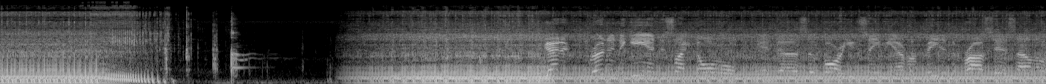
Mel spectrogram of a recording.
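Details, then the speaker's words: Used RedMax two-stroke edger (bought 2010) after repeated Sea Foam doses. The high buzz collapses and stalls on throttle, then restarts to an uneven run. The owner suspects a clogged carburetor jet. "still not taking any gas i'll try it again right here it won't take any gas at all if you try to give it the throttle it just floods it or just kills it"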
